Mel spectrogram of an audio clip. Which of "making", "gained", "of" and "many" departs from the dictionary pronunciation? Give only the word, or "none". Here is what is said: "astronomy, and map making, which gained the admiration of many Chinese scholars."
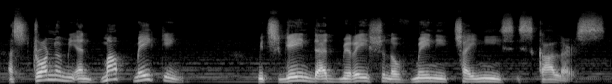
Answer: none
